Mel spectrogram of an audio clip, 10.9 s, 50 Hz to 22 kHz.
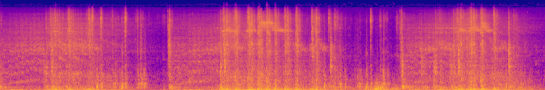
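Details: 1979 Chevrolet half-ton square body V8 with rebuilt carb that has a fuel leak: catches and runs lumpy, exhaust swelling and sagging unevenly instead of firing steady; ignition timing issue makes it rotate unevenly.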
